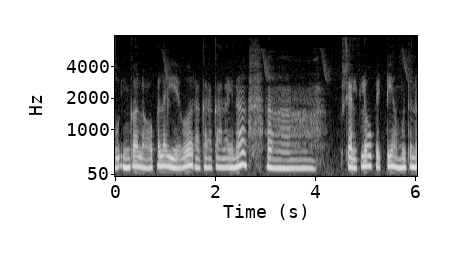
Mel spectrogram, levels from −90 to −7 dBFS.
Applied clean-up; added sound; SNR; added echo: none; none; none; none.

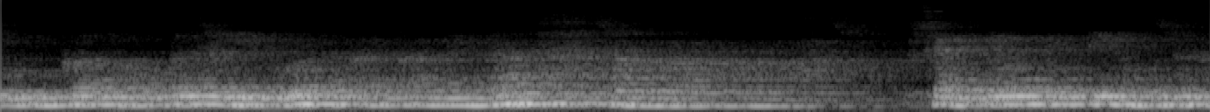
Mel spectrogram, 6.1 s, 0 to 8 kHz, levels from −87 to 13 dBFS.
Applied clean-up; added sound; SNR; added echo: none; none; none; reverberation time 2.2 s.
